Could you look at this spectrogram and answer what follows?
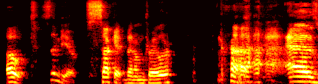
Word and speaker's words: symbiote: The correct pronunciation is Symbiote. Symbiote.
